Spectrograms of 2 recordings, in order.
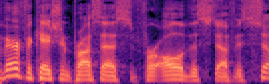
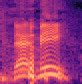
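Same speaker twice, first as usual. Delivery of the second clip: loud; 10 semitones higher, 7 dB louder than usual. Real, not acted. Jokey loud self-claim.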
